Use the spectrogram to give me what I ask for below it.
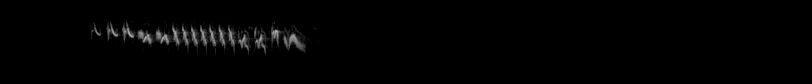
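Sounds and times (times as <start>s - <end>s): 
common chaffinch song: 0.6s - 3.6s.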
